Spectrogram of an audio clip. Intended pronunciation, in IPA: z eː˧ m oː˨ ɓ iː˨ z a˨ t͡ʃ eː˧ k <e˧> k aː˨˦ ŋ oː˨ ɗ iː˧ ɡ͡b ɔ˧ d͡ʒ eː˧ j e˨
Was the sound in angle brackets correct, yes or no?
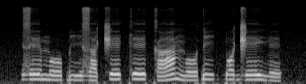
no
